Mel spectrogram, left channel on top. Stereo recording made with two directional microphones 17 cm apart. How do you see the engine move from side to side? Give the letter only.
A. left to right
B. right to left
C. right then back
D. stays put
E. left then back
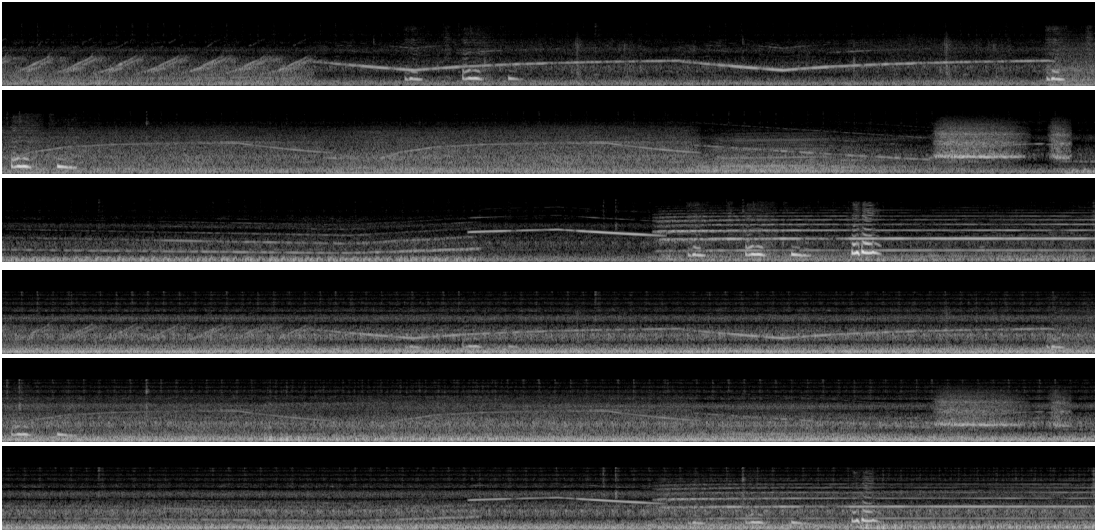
D.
